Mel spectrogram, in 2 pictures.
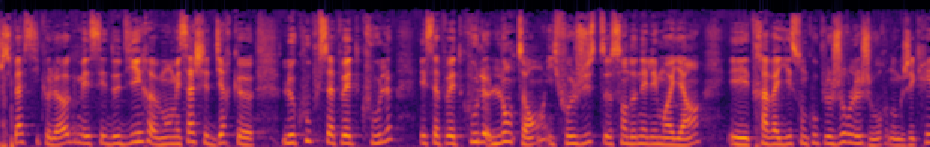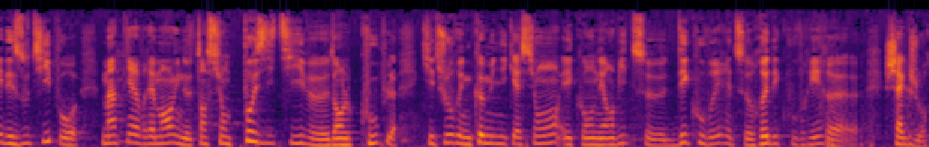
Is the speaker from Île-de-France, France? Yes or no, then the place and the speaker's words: no; Toulon, Provence-Alpes-Côte d'Azur, France; J'ai 45 ans, je viens de Toulon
